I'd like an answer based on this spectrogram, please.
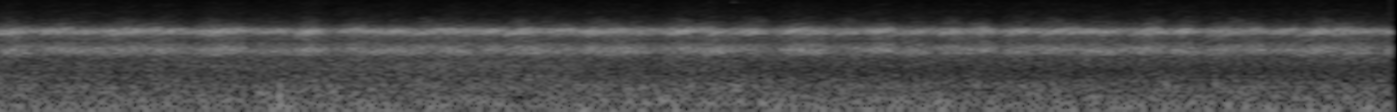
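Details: Frogs calling in earnest across newly watered rice paddies of Akiha Ward; a thick continuous chorus of rattling trills holds steady in level, shimmering with quick pulses over a soft low rumble.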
